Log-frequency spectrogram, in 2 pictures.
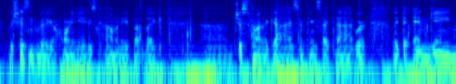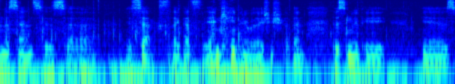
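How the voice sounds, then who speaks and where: A soft-spoken man in his thirties hosting an ASMR channel, rambling casually about movies with many fillers and some whispered words. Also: sits low, noisy background. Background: tapping and keyboard clicks.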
